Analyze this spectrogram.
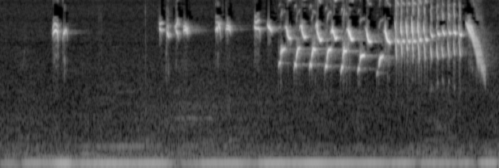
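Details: European goldfinch singing the 'copia Malaga' song in an aviary: a few isolated high chirps lead into rapid twittering, a buzzy trill and a sweeping descending note, with low hum behind.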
